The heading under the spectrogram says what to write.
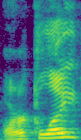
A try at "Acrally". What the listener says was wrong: No, there's no T at the end.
